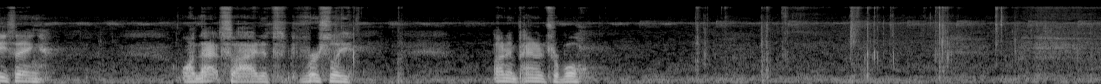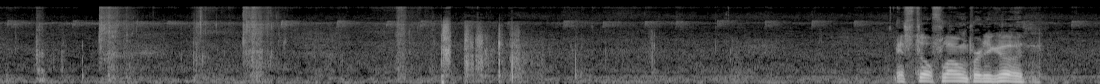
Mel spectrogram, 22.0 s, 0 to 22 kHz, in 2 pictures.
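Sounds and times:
footsteps on leaf litter: 6.9 - 18.5.

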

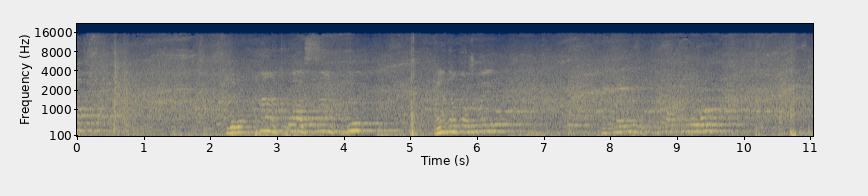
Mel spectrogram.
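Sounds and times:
toy car motors and tyres rushing: 0.0 - 11.0.

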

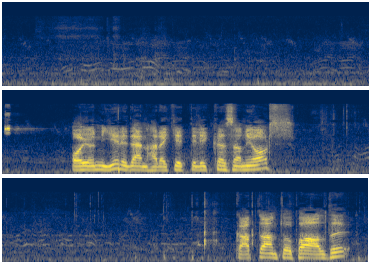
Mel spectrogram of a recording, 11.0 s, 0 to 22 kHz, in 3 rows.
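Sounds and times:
faint voices: 0.2 - 4.4
referee's whistle blast: 3.7 - 4.1.

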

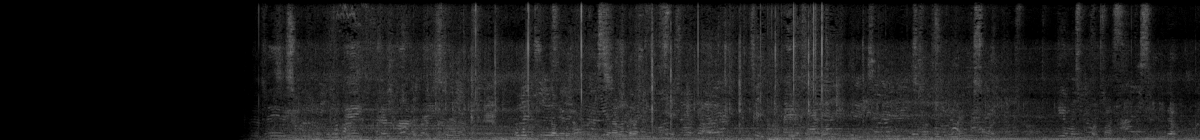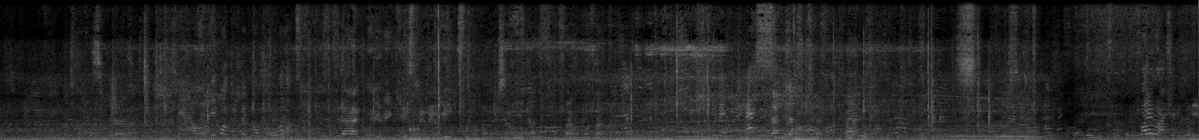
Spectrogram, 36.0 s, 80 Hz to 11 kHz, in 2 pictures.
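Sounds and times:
tram rumbling: 3.9 - 35.9.

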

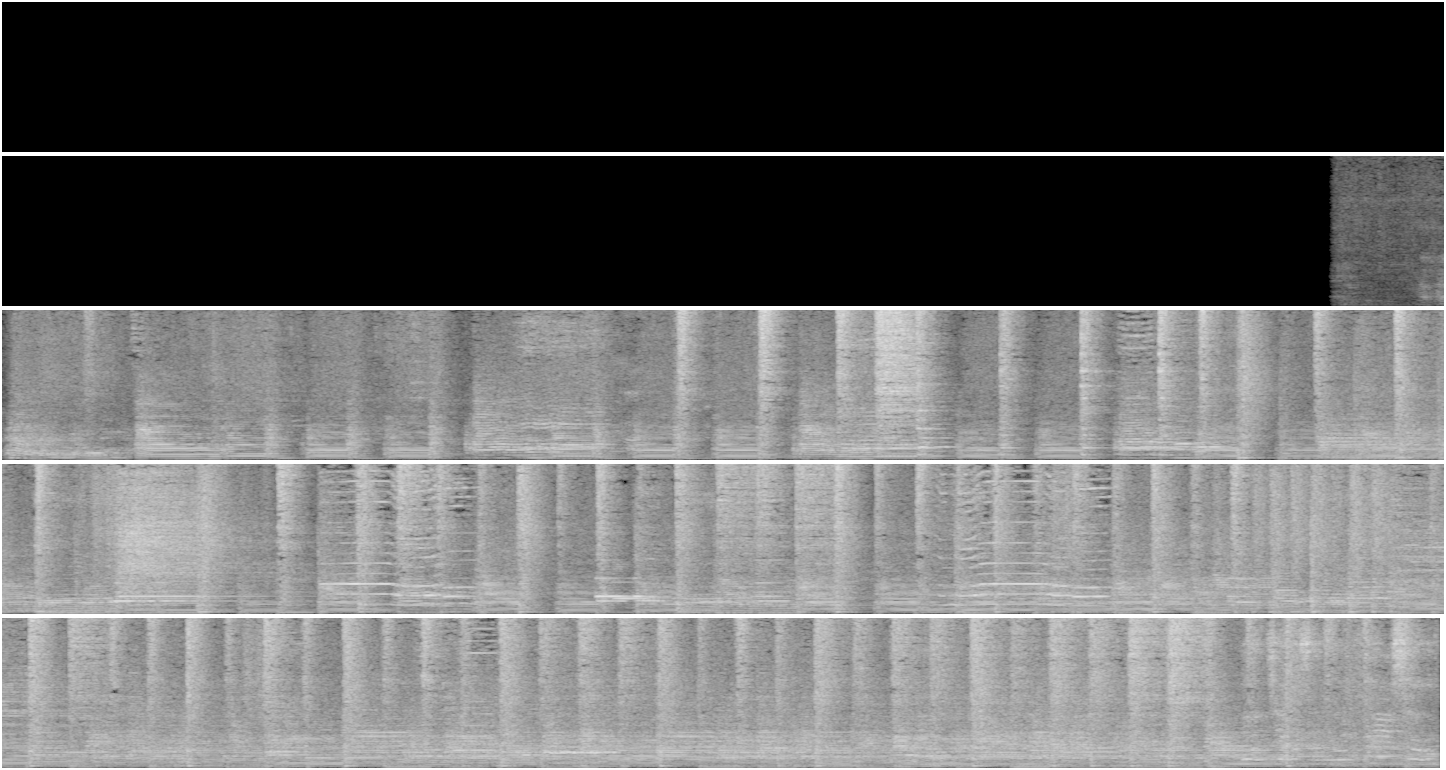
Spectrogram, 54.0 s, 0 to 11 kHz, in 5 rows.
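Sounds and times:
blues-rock band playing: 21.7 - 54.0
harmonica: 25.2 - 26.2, 27.6 - 54.0.

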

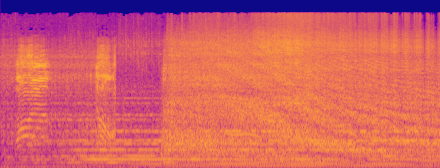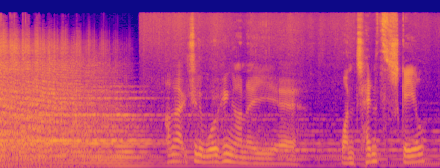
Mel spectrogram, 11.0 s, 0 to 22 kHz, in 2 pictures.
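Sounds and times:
rocket motor roaring: 0.0 - 7.6.

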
